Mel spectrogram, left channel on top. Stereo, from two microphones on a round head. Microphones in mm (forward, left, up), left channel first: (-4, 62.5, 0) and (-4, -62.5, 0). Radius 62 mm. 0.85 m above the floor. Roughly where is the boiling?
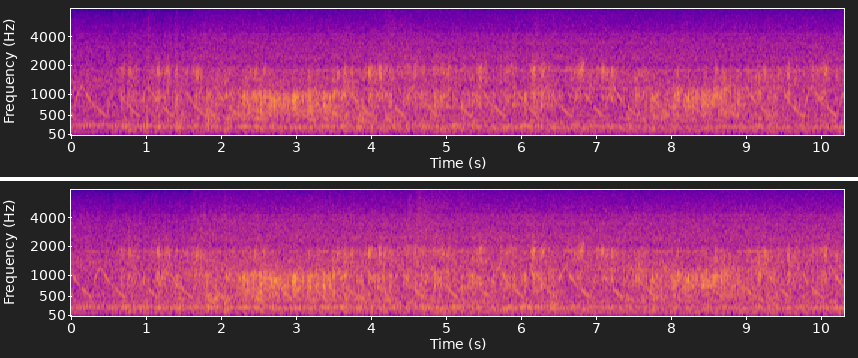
Centre.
